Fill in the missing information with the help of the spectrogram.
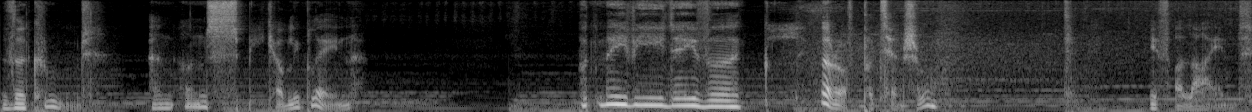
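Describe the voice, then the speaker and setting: A man plays a scheming villain lion who sneers every line in a gravelly, gruff voice. He stretches each phrase out with theatrical relish, and his pitch rises and falls widely. Faint karaoke backing music plays behind him. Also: huge pitch swings, heavily acted. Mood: sneering. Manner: sung with drawn-out, theatrical delivery. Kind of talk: karaoke villain song impression.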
